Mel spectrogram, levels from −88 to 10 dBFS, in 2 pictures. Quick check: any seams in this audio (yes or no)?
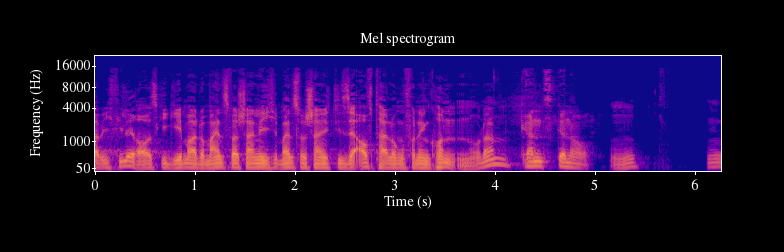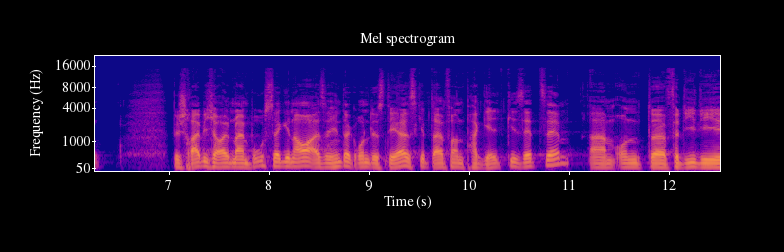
no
